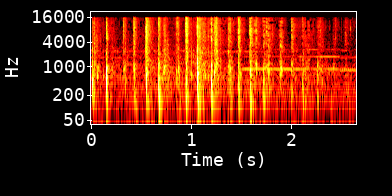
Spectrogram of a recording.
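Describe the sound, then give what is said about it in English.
Pony hooves trotting in a steady, even clip-clop, with many crisp hoofbeats following one another at a brisk, regular pace through the whole stretch. “He trotted all the way to the edge of the forest, down the hill, and right to the Great Lake.”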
